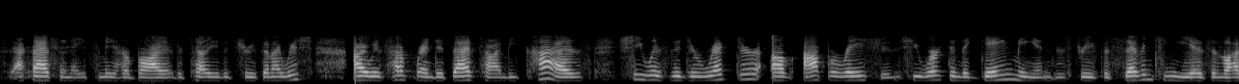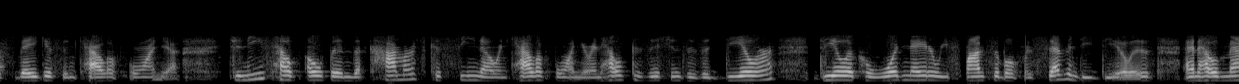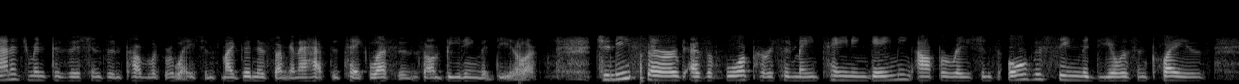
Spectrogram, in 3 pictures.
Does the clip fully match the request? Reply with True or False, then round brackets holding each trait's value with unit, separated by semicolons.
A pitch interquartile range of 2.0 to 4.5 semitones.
True (2.4 semitones)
